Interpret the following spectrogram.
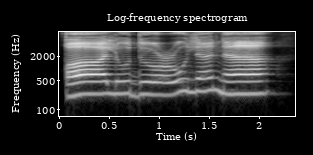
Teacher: نون الف زبر الف مدہ ہے، 2 حرکت کے برابر اس کی ادائیگی رکھیے۔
